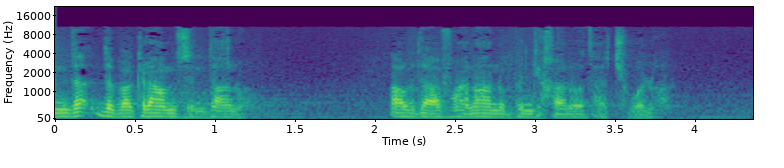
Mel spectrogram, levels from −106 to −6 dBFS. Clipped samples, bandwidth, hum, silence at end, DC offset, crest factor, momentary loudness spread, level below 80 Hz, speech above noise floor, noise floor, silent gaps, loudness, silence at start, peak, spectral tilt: under 0.1%; 11 kHz; none; 0.55 s; under 0.1%; 20 dB; 10 LU; -64 dBFS; 30 dB; -59 dBFS; none; -29 LUFS; 0 s; -10 dBFS; -5.5 dB/octave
